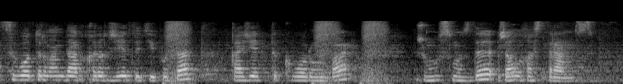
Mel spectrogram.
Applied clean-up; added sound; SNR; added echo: none; Breathing; 8 dB; reverberation time 2.6 s.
